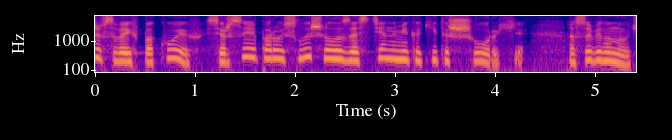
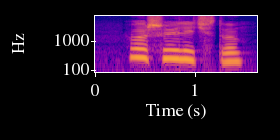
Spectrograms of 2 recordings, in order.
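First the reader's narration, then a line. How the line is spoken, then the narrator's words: Sleepy mumble. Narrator (Russian): сонно пробормотала Таэна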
